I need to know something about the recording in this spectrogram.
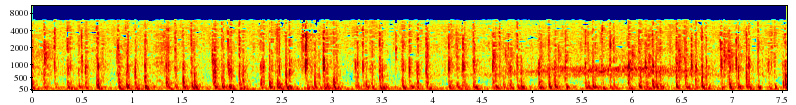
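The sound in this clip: Horses' hooves clip-clop in a steady, quick rhythm as riders move at a gentle pace outdoors, the many hoofbeats fairly faint and continuous throughout.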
